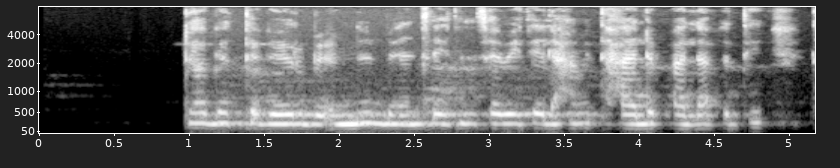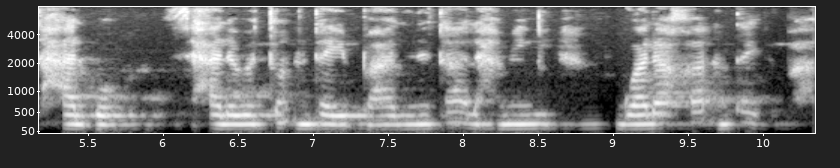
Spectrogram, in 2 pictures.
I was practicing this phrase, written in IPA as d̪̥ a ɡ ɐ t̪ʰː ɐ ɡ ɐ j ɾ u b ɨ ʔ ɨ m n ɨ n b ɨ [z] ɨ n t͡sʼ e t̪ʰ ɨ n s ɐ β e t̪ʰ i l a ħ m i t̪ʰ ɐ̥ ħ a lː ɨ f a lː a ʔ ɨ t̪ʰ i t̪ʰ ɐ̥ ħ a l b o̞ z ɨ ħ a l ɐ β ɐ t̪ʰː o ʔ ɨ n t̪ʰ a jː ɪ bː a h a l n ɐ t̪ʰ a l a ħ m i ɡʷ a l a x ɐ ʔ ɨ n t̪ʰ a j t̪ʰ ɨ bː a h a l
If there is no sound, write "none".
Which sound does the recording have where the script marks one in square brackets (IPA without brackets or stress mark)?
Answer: ʕ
